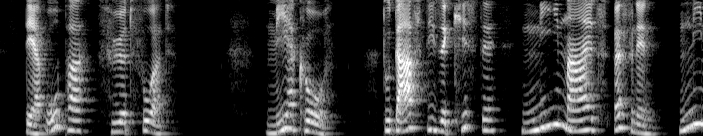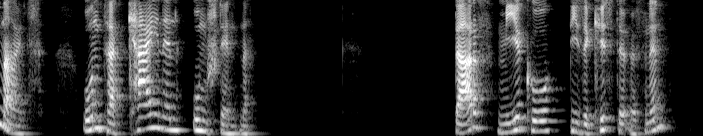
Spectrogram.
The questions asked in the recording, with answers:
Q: Kiste öffnen?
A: Nein, niemals. Mirko darf niemals diese Kiste öffnen.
